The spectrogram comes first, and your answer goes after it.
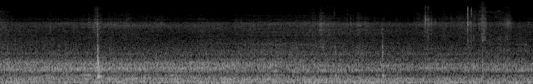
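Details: Opel/Chevrolet Ecotec petrol engine idling with a fast, light rattling tick from the top-left side of the engine; worn intake camshaft VVT actuator, a common failure needing replacement.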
